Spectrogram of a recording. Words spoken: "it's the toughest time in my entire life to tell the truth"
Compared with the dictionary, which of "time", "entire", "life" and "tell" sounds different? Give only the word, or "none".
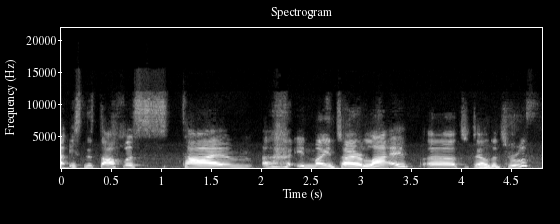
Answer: none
